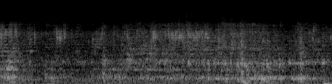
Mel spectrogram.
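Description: A toilet flushes with a steady, loud rush of swirling water, continuous for a few seconds with no voices.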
